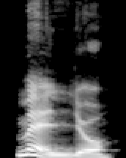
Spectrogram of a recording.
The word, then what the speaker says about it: meglio: It's a peculiar sound because it sounds somewhat like an English L, but not exactly.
